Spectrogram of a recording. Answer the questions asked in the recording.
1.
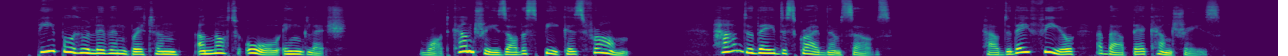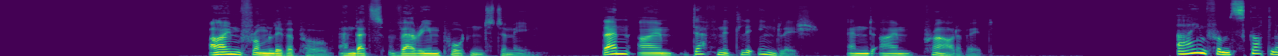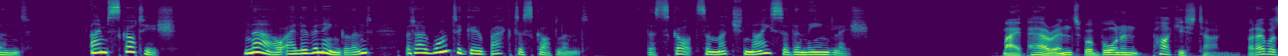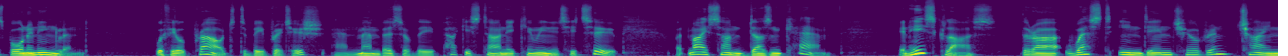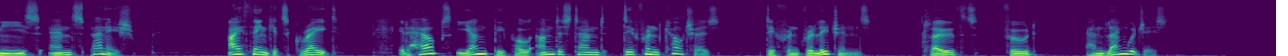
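The first speaker is from England (Liverpool), the second from Scotland, and the third was born in England to Pakistani parents.
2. English; Scottish; British and part of the Pakistani community
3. The first is proud to be English. The second wants to go back to Scotland and thinks the Scots are nicer. The third is proud to be British and Pakistani and thinks mixed cultures are great.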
